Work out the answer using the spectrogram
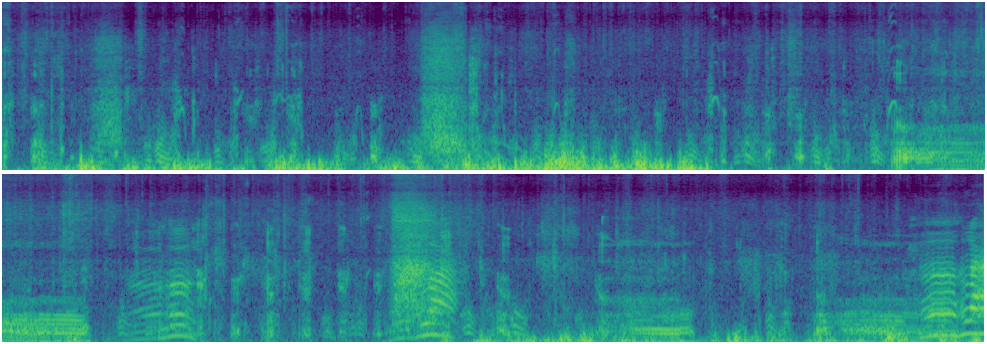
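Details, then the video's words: Mother pig with piglets on a village pig farm: deep continuous grunting, then squeals and harmonic calls from the young, with background music and a man's voice. "MOTHER & BABY PIGS"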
